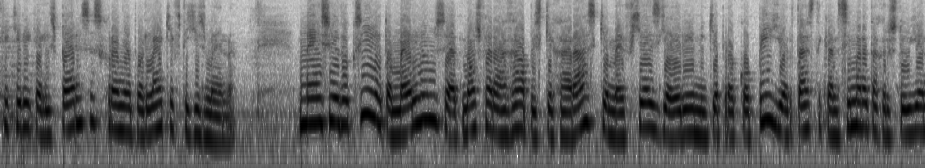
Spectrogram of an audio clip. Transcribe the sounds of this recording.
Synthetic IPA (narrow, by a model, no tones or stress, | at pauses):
ceciɾiekɐlispe̞ɾɐsɐsxɾo̞ɲɐpo̞lɐce̞ft̪içizme̞nɐ̰ | me̞sio̞ðo̞ksiɐʝɐt̪ome̞lo̞nse̞ɐt̪mo̞sfe̞ɾɐːɣɐpisce̞xɐɾɐsce̞me̞ːfçe̞zʝɐiɾinice̞pɾo̞ko̞piʝo̞ɾt̪ɐst̪ikɐnsime̞ɾɐt̪ɐxɾist̪uʝen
